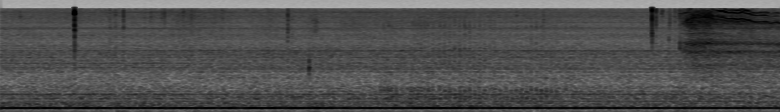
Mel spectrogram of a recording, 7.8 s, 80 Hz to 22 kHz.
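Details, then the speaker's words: AES Six Pac tube amplifier (six EL34/6CA7 output tubes) after both filter capacitors replaced and biased, no load on speaker terminals: steady low mains hum, residual ripple about 4.8–4.9 mV, much reduced but still present. "Now, that's dropped the ripple down quite substantially. It's even lower than the other amplifier, but there is still quite a bit of ripple there."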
